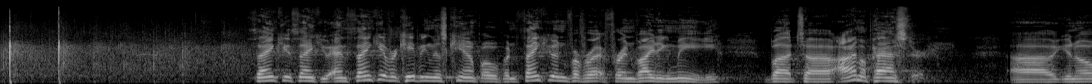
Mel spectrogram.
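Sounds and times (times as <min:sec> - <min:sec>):
sharp hand claps: 0:00.0 - 0:02.6
scattered clapping: 0:00.0 - 0:03.2
speech: 0:02.6 - 0:09.4, 0:10.1 - 0:10.9.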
